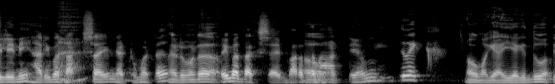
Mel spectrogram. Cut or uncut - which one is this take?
uncut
